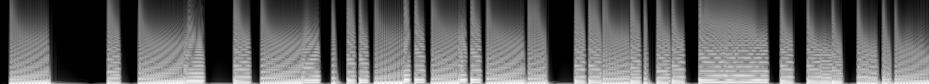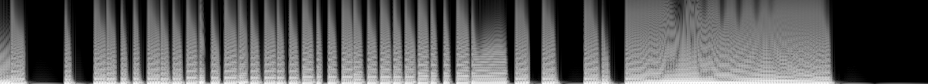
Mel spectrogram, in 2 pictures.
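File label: Moog Bass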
